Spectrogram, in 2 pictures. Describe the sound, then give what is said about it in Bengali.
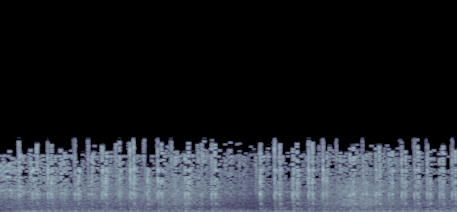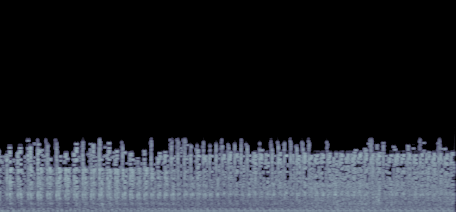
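Small motorboat engine roaring as the boat speeds away from a jetty, a loud, steady, continuous mechanical drone with a rough throbbing rumble that holds level throughout with no clear change in pitch. “Engine গর্জে উঠল, ছুটে চলল boat.”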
